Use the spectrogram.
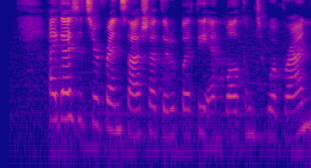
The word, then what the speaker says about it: Tirupati: And it's Tirupati, like the temple. Not Tirupati, not Tirupati, not Tirupati, Tirupati.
